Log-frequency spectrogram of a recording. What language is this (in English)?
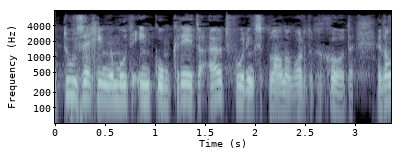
Dutch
